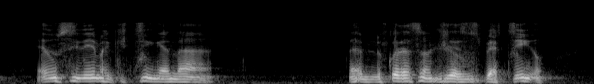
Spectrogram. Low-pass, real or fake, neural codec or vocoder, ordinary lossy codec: 7.2 kHz; fake; vocoder, 44.1 kHz, 128 mel bands every 256 samples, BigVGAN v2; none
